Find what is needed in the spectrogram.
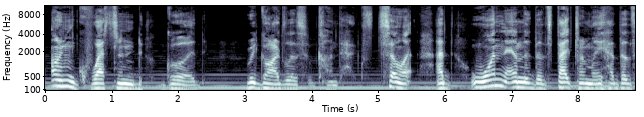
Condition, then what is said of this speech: Cerebral palsy. I have no idea who I'd be without my tremoring, intense muscles, slurring tongue.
